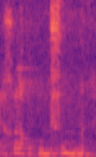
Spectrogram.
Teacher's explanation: Yang ke-10 lafad khalaqakum thumma, di situ di kum thumma, itu hukum tajwidnya idhar syafawi, alasannya mim sakinah menghadapi huruf fa. Cara membaca menyuarakan mim sakinah dengan jelas bibir serta mulut tertutup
